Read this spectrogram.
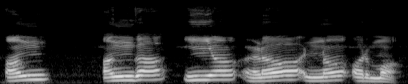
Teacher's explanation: ये ऐसे वर्ण है जिनका उच्चारण नाकों के द्वारा होता है। यानी कि नासिक व्यंजन कहे जाते हैं।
